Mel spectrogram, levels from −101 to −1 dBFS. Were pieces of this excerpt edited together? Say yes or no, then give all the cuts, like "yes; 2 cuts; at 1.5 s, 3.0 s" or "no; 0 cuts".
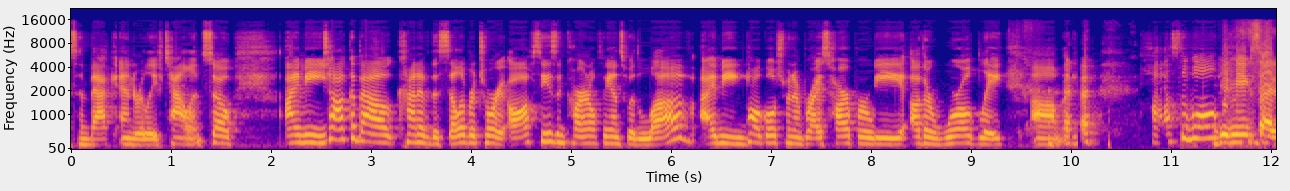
yes; 3 cuts; at 2.5 s, 6.7 s, 8.0 s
